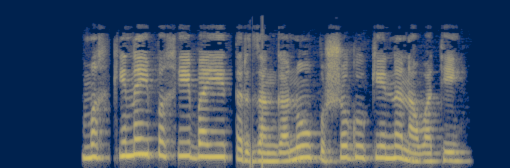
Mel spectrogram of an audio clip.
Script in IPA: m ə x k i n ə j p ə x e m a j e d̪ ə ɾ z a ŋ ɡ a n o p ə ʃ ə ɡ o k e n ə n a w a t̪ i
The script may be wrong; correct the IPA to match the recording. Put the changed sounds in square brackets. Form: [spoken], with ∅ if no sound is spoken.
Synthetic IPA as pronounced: m ə x k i n ə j p ə x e [b] a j e [t̪] ə ɾ z a ŋ ɡ a n o p ə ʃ ə ɡ o k e n ə n a w a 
